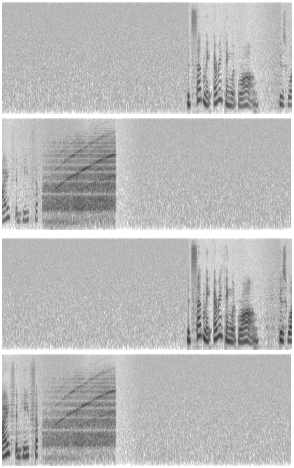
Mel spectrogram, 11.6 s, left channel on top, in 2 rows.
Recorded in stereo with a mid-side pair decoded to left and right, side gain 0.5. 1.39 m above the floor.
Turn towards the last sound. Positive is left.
turn(degrees=25)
